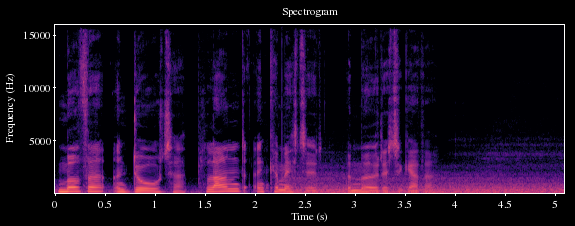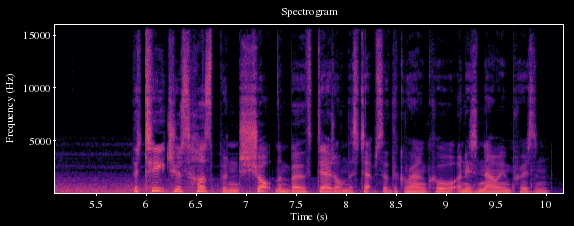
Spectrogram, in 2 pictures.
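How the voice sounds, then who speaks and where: A woman reading a first-person ghost story as scripted dramatic narration, measured and suspenseful. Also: sits low, background noise. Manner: suspenseful, measured, acts out dialogue.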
